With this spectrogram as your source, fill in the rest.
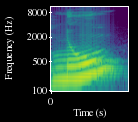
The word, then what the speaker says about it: gnome: words autumn and him g in the words no and gnome t in the words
